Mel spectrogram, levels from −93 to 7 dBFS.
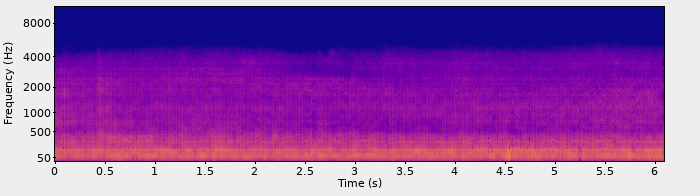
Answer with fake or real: fake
